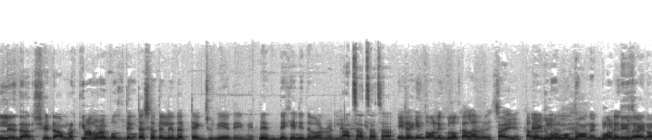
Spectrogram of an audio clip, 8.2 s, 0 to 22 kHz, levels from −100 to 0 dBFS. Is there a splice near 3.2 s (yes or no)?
yes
